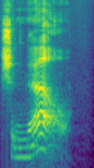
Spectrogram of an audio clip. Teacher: when you say that name of that luxury brand Chanel the stress goes on the second syllable so it's not Channel or it's not Channel or it's not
